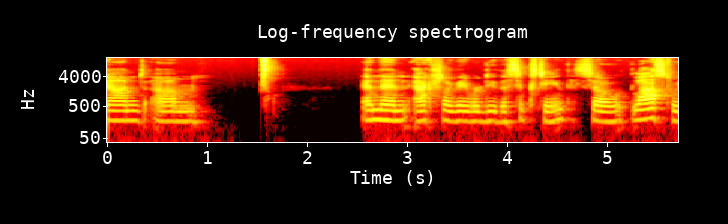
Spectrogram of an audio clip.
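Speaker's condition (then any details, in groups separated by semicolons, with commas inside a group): No condition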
